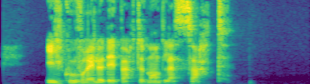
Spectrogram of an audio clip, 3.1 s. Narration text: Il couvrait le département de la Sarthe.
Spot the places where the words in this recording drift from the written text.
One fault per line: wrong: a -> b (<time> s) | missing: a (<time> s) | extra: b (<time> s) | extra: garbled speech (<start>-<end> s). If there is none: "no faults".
no faults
